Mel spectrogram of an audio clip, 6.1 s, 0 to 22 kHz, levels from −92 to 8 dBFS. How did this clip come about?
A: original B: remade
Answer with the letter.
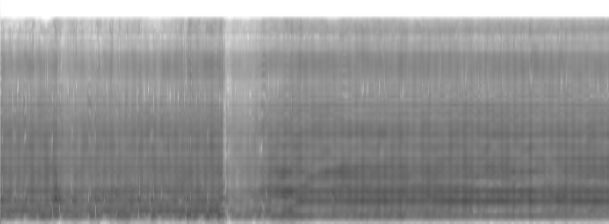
B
